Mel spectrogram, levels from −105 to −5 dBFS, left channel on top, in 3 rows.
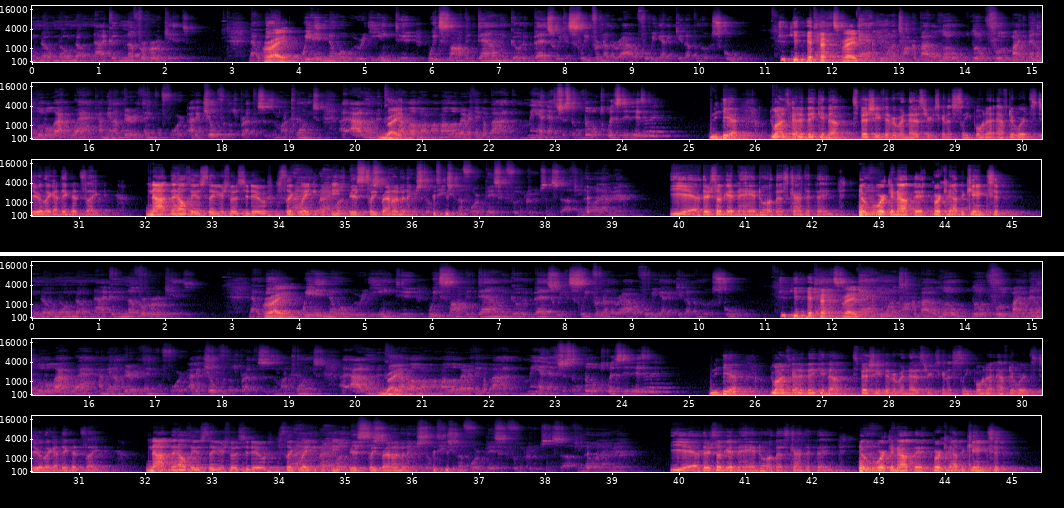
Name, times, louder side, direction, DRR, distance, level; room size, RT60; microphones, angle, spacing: voice 1, 0.0-2.4 2.8-3.7 4.0-10.6 11.1-11.3 11.7-12.1 12.4-24.6 34.1-39.2 42.7-43.2, left 3 dB, 60° left, -4 dB, 2.3 m, -52 dB
voice 2, 3.5-3.8 11.2-12.4 20.3-20.7 25.3-31.3 32.0-35.9 38.8-39.2 39.9-44.8, left 3 dB, 85° left, 10 dB, 1.1 m, -37 dB
16.5 x 9.1 x 5.0 m, 0.98 s
head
